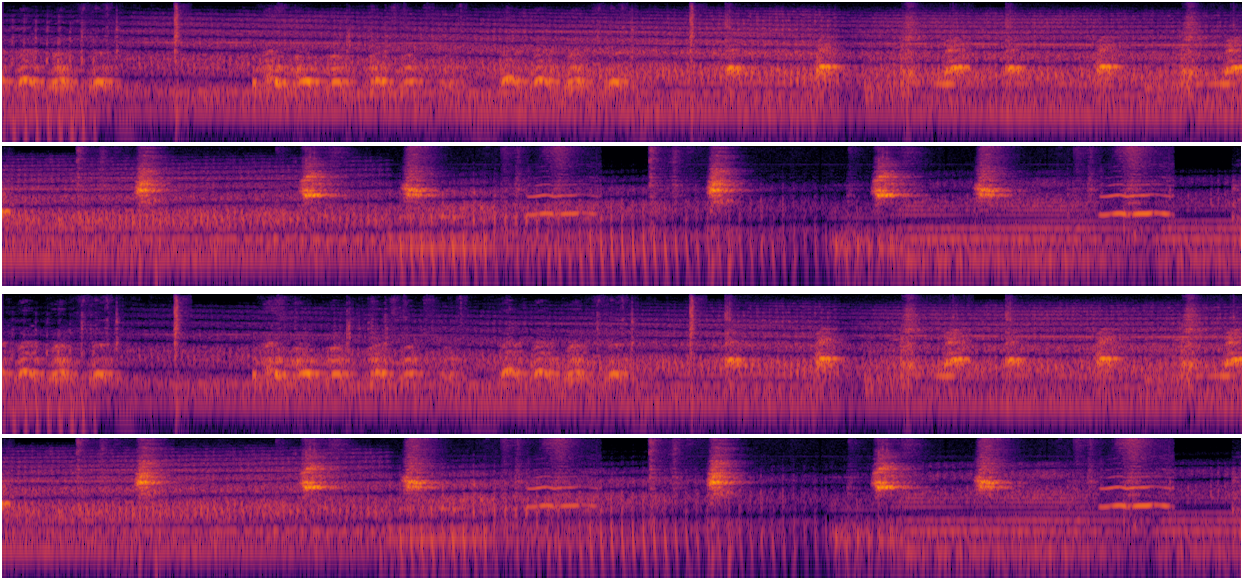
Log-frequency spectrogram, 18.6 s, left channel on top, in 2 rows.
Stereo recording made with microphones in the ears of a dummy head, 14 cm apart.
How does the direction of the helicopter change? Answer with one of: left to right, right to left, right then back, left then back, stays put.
left to right.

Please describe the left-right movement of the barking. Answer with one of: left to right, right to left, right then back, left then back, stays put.
stays put.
